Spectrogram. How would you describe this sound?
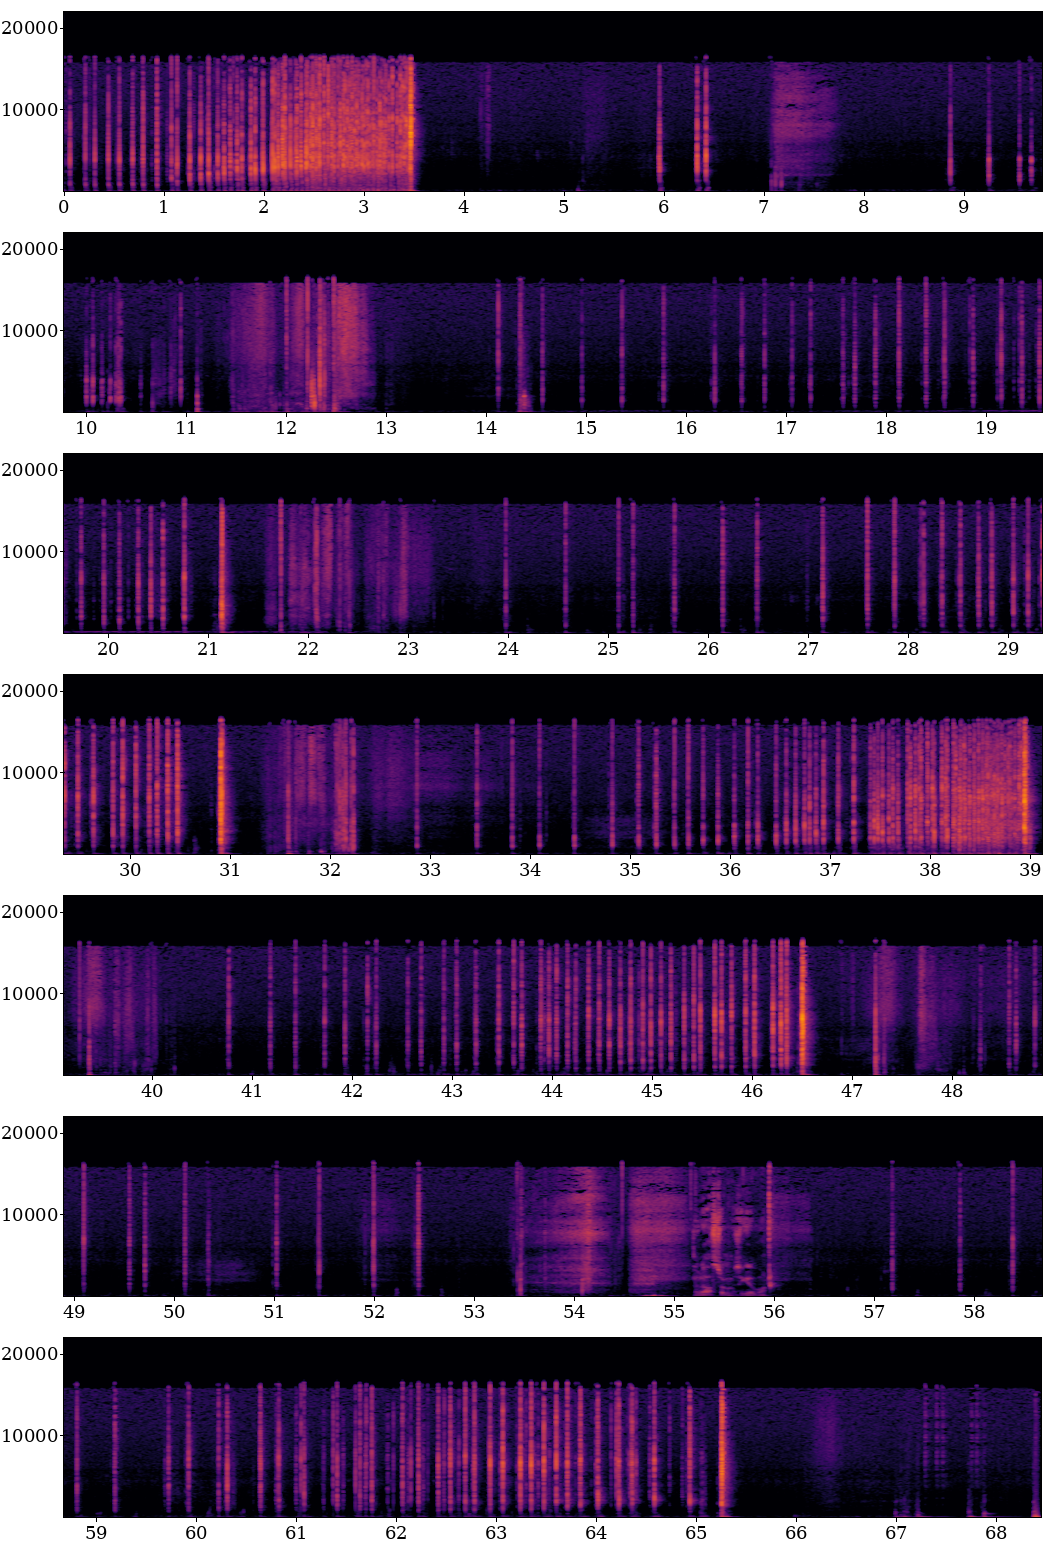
Thumbing through book
pages, page, paper, foley, Book, thumbing, flutter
